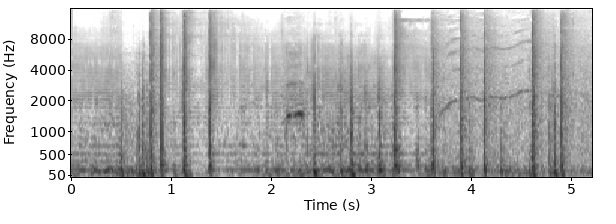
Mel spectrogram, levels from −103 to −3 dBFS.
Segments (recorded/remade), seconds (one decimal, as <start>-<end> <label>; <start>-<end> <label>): 0.0-0.5 remade; 0.5-0.9 recorded; 0.9-3.6 remade; 3.6-5.2 recorded

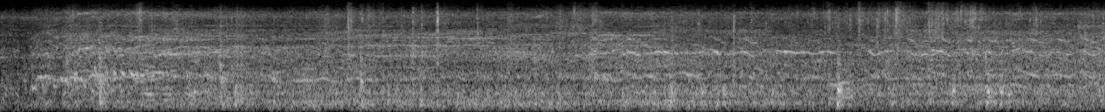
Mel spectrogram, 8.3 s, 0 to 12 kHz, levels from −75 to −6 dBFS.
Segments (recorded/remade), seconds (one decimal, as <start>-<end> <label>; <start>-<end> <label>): 0.0-1.8 recorded; 1.8-2.4 remade; 2.4-4.5 recorded; 4.5-5.5 remade; 5.5-8.3 recorded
